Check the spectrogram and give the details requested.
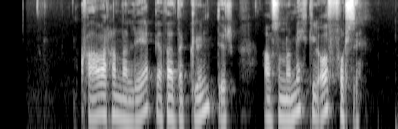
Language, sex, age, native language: Icelandic, male, 30-39, Icelandic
